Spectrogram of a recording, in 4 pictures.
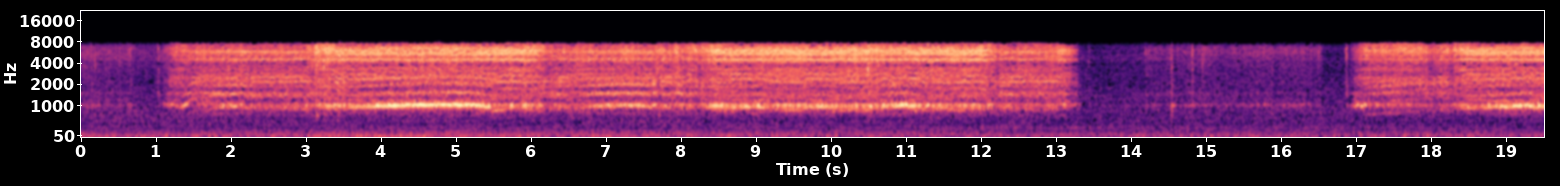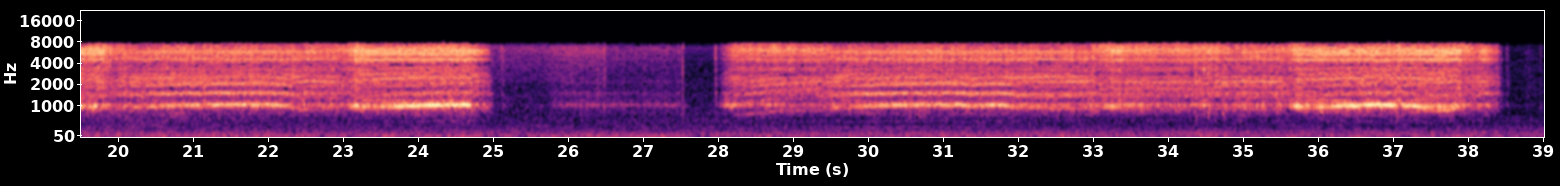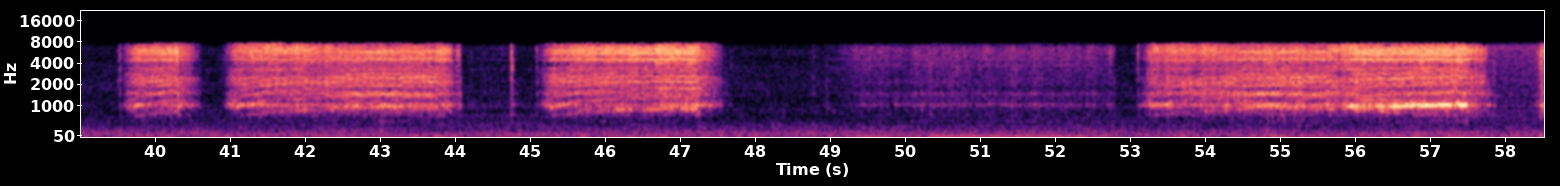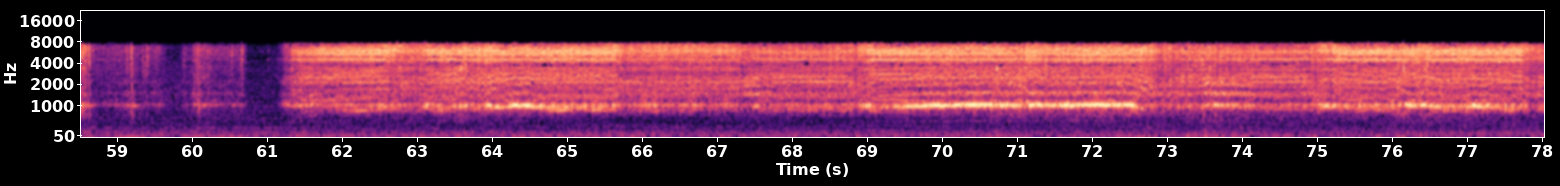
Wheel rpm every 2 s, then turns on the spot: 50, 110, 110, 110, 110, 110, 60, 20, 60, 110, 110, 110, 40, 20, 100, 110, 120, 120, 110, 30, 70, 100, 50, 70, 10, 20, 50, 110, 80, 20, 60, 110, 110, 110, 110, 110, 110, 110, 110.
14-16 24-26 48-52 58-60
